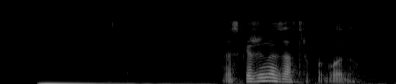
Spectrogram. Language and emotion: Russian, neutral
